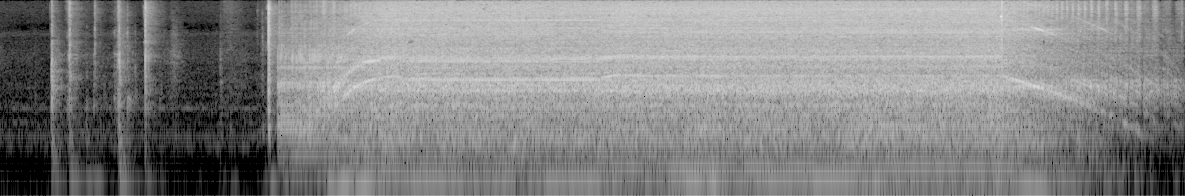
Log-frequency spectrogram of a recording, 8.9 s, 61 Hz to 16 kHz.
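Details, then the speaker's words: Makita HM1111C chipping hammer, previously overheating, down on power and hammering poorly, after full service and new armature/motor; motor spins up to smooth, steady whine, holds even speed, winds down cleanly; sounds much better. "sounds a lot better. Get a chisel and we'll just test her out."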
